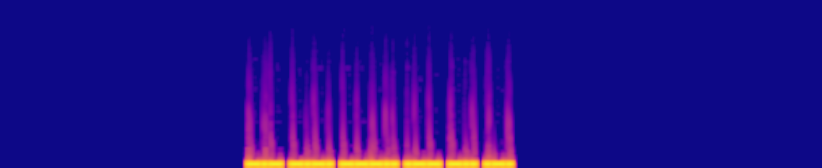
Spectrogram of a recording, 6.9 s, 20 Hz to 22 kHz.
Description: Morse code, heard as a keyed tone, about 38 wpm, 700 Hz. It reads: KC8WDR
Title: USA Call Signs - 6 Characters - Repeated 2x - 40wpm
